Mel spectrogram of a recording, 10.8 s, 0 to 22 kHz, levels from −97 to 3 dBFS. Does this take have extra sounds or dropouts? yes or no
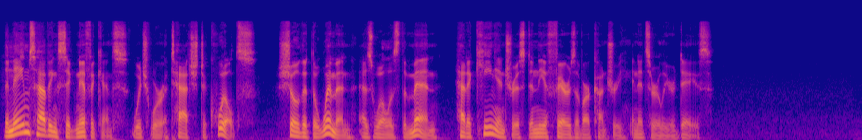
no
